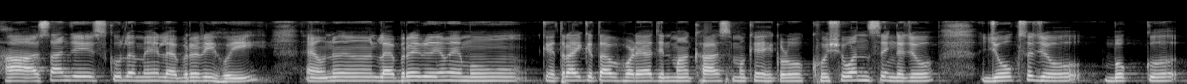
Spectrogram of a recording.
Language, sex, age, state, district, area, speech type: Sindhi, male, 60+, Maharashtra, Thane, urban, spontaneous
